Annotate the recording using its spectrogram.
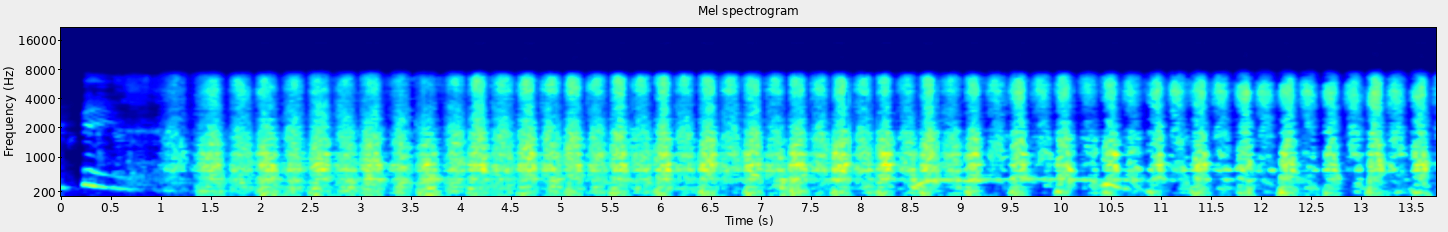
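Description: A hand saw cuts through wood with fast, rhythmic strokes.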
